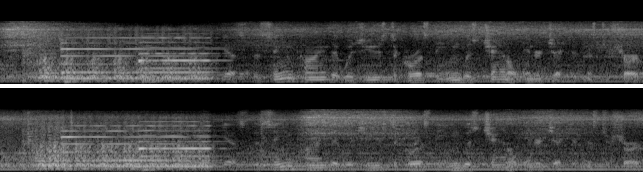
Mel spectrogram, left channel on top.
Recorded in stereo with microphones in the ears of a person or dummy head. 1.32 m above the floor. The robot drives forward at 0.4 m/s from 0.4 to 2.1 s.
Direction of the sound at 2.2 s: 55° left (ahead or behind).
